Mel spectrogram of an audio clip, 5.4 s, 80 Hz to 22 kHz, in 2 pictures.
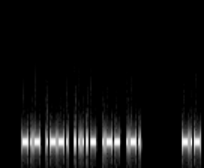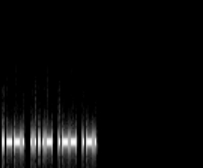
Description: Morse code, heard as a keyed tone, about 45 wpm, 700 Hz. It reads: KP4WR KP4WR
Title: USA Call Signs - 5 Characters - Repeated 2x - 45wpm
